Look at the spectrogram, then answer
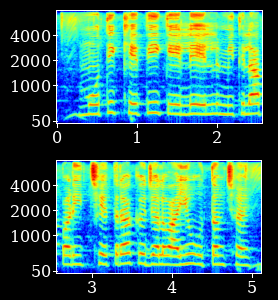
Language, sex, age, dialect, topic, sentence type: Maithili, female, 18-24, Southern/Standard, agriculture, question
